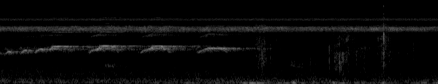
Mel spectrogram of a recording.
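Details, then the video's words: Crickets calling all around at ten in the morning at the CRP guest house in Kulaura, Moulvibazar, Bangladesh: a steady high shrill hum underlies repeated short rising chirps, each about half a second apart. "اللہ চারোদিকে শুধু ঝিঝি পোকা ডাকছে কিন্তু এখন সকাল দশটা"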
